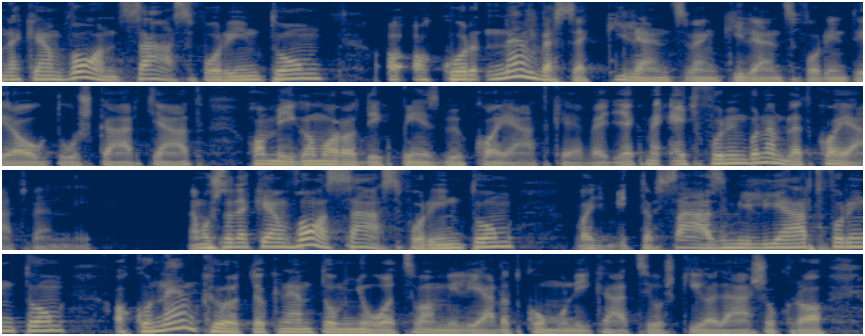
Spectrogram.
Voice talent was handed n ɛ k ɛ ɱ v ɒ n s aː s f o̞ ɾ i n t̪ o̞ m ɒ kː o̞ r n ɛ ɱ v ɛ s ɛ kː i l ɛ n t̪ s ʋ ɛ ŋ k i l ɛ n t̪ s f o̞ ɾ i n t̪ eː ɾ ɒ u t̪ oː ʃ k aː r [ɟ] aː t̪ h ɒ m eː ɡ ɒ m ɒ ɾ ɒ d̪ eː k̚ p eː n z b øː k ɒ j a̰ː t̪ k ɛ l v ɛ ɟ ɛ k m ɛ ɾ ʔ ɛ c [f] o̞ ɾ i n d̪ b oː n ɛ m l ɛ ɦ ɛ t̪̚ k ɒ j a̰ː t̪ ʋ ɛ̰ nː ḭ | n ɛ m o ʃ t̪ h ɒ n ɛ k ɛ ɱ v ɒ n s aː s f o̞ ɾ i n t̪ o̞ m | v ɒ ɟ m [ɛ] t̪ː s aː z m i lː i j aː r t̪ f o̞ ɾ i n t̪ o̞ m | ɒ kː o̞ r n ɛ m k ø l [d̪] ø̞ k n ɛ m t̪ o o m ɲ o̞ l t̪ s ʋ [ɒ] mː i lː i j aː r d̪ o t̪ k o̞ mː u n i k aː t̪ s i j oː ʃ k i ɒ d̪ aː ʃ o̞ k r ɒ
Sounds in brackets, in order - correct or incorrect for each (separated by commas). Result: incorrect, correct, incorrect, incorrect, correct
